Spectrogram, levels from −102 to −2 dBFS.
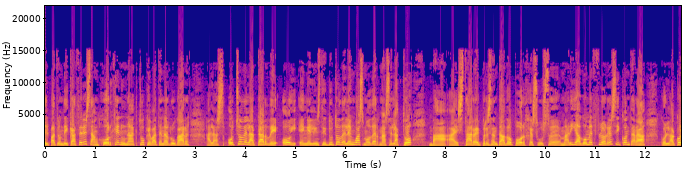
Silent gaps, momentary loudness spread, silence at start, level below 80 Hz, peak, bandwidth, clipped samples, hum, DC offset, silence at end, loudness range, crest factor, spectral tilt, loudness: none; 6 LU; 0 s; -44 dBFS; 0 dBFS; 16 kHz; 0.3%; none; under 0.1%; 0 s; 1 LU; 12 dB; -3 dB/octave; -12 LUFS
